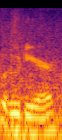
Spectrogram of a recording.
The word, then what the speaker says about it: Udyr: uder pick though and I'm not going to change my pronunciation of uder as many people that will tweet me elsewhere I think it's the way you should say it uh but it's a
